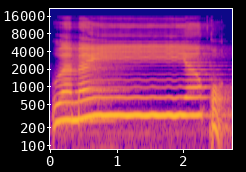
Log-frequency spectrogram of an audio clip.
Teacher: Maka cara bacanya nun dileburkan ke ya disertai bunyi dengung. Wa may, harus ada suara yang masuk hidungnya ya, suara ngirung ya. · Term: idgham bi gunnah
